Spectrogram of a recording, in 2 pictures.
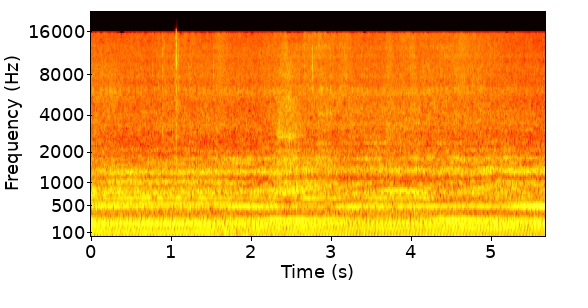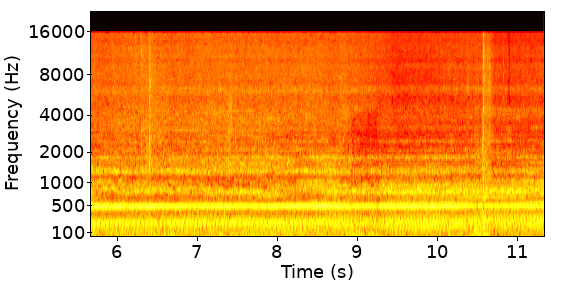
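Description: Aston Martin engine idling steadily, just after a cold start in freezing weather. A single sharp knock comes near the end.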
